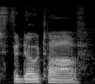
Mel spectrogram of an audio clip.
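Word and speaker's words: Fedotov: Uh is it Fedtov? Is that how you pronounce it? I always call him Fed. Yeah, it is Fedtov.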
